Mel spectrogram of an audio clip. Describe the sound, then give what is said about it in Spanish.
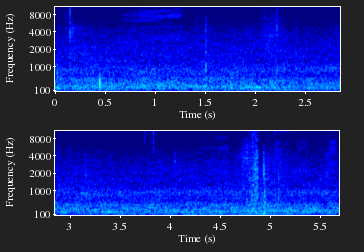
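Writing on a board: faint, scattered scratchy strokes over a steady background hiss, with no talk. “Y voy a escribir tres elementos de la vida.”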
